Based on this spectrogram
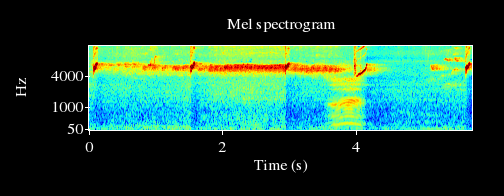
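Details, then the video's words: Wild-caught olive-backed sunbird held captive for taming: a steady high-pitched thin trill runs almost unbroken, with a few sharp clicks and a brief spoken voice in the middle. "THU PHỤC THÀNH CÔNG CHIM HÚT MẬT 5M BỔI VIP HẾT BUỔI SÁNG"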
